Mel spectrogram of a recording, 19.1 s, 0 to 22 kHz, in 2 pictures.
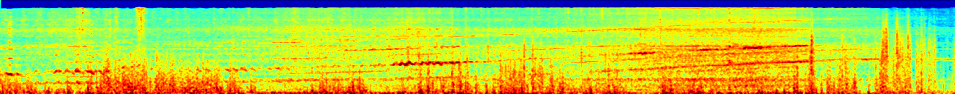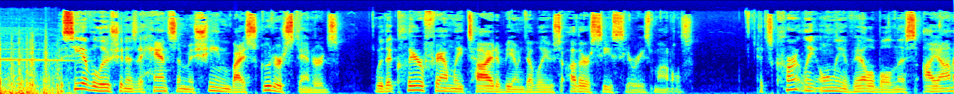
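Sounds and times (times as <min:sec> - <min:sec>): electric drive whine rising: 0:00.0 - 0:10.3
wind and road noise: 0:00.0 - 0:10.3.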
